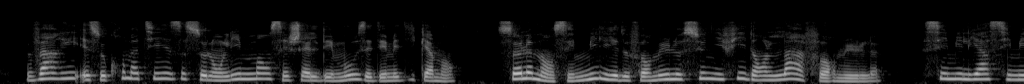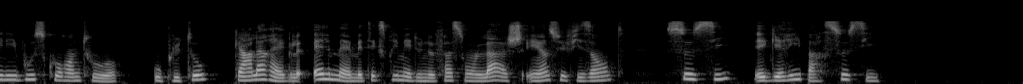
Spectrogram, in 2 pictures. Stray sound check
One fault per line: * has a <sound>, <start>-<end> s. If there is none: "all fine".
all fine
